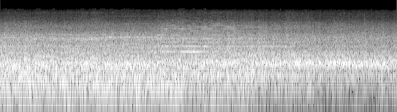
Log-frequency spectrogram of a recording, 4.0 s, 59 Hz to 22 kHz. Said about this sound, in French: Et soudain, et Bimpe jubile. 50 000 supporters debout après avoir déjà passé une bonne partie du match à chanter. Cette fois, le public crie. Il hurle sa joie de voir ses éléphants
